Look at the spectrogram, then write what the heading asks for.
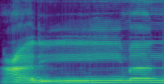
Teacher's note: عین کو گہرائی سے ادا کریں گے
